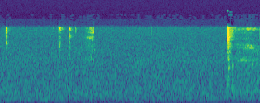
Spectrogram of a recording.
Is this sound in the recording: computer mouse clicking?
yes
